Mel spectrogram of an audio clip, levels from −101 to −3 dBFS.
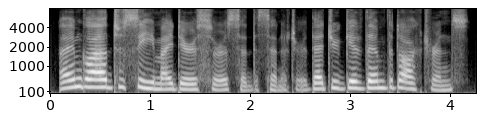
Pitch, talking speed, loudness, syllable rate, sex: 210 Hz, 240 wpm, -17 LUFS, 5.2 syllables/s, female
